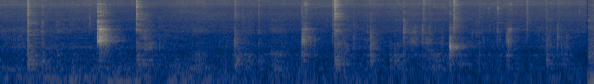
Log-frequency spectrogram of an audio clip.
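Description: Puffed rice (mamra) being stirred and roasted in a pan, giving repeated scraping and rattling clicks at an uneven rhythm, with a soft continuous background hiss and no talking.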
